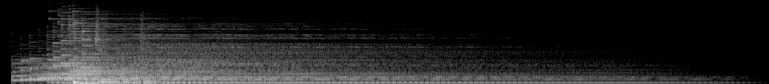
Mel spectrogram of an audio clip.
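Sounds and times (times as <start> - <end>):
Asian gong ident: 0.5 - 5.6.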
